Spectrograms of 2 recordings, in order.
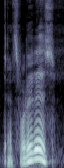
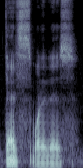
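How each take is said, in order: First: That's what it is higher and louder, punched; emphatic exclaimed version; high loud take. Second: Lower, softer take of That's what it is; muttered low version. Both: Shown as a demonstration.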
